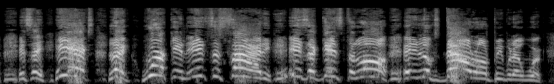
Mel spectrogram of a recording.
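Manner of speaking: loud, high furious rant; angry shouting. Real, not acted. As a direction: yell it at him with contempt. Ranting at rival YouTuber.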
